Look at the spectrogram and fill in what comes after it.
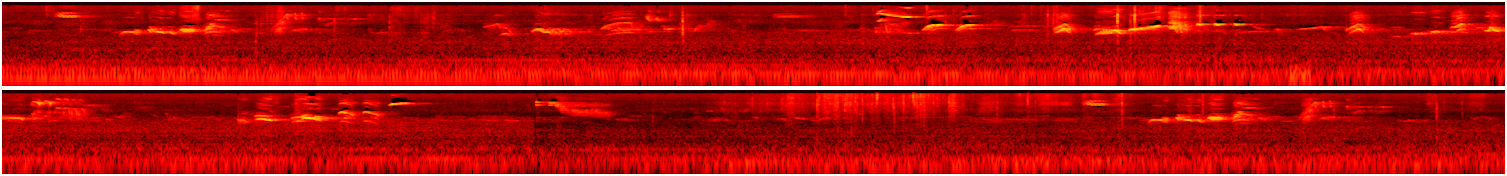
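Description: Small birds chirping in short repeated phrases every few seconds, with a pause of several seconds past the middle, over a low steady rumble.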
